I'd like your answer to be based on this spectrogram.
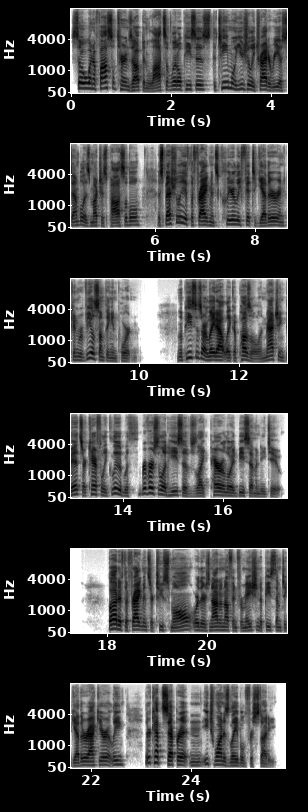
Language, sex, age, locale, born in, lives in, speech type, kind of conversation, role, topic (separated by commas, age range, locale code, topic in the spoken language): English, male, 35-39, en-US, United States, United States, read, expert-assistant, expert, How do paleontologists coordinate large excavations and keep accurate track of every fossil and piece of data they uncover?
